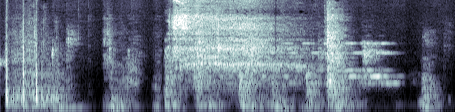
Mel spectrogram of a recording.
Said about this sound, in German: Ich glaube, bei mir hat es gerade geklingelt, oder? Ich glaube ja, ja.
